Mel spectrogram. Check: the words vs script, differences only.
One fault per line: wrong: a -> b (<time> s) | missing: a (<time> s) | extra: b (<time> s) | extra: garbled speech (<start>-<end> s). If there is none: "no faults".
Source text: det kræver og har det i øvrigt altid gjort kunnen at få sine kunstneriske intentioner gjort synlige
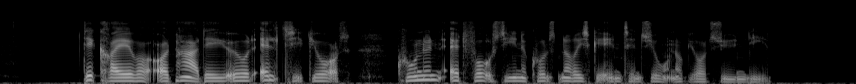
no faults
